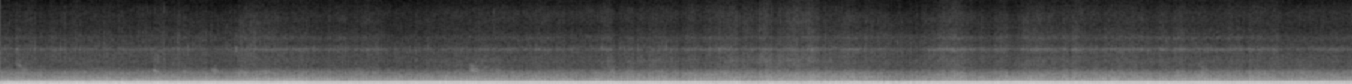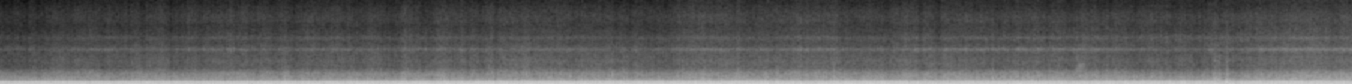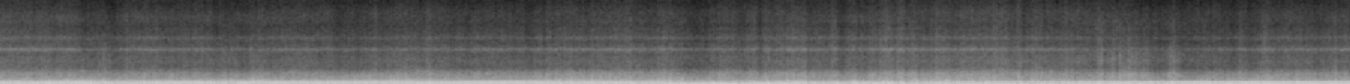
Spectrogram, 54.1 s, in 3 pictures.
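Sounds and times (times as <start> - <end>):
motorcycle engine cruising: 0.0 - 54.0
wind on microphone: 21.9 - 54.0.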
